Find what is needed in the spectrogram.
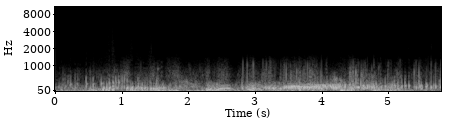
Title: Splendid Stomach Rumbling V5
